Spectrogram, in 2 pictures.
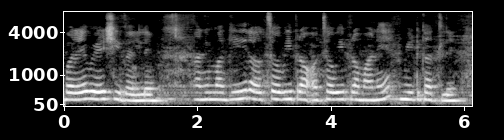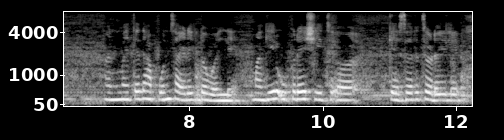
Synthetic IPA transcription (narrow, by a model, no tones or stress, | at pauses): bəɾeʋeɭɕid͡zəjle | aɽ̃iməɡiːɾt͡səʋiːpɾət͡səʋiːpɾəmaɽ̃emiːʈɡʱat̪le | aɽ̃iməit̪ed̪ʱapuːnsajɽekd̪əʋəlːeməɡiːɾukɾeɕiːt̪ | kesəɾt͡səɽəjle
